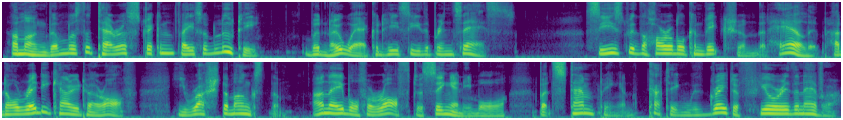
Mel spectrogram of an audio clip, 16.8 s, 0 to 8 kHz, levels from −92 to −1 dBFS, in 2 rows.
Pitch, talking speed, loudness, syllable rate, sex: 140 Hz, 170 wpm, -20 LUFS, 5.1 syllables/s, male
